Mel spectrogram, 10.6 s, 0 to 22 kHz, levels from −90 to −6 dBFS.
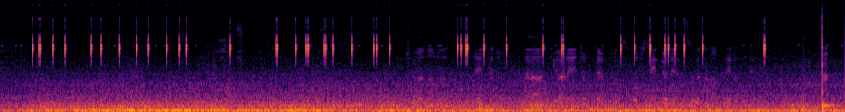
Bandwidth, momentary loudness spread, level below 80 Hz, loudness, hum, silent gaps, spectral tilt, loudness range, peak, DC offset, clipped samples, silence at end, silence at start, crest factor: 11.5 kHz; 7 LU; -36 dBFS; -34 LUFS; none; none; -6 dB/octave; 3 LU; -12 dBFS; under 0.1%; under 0.1%; 0 s; 0 s; 22 dB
